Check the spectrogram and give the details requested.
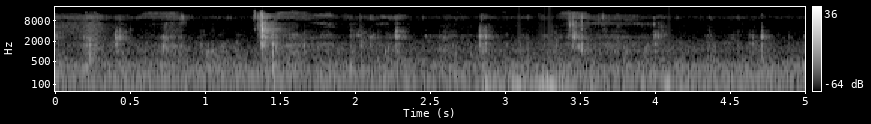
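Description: Close-miked chewing of a mouthful of leafy salad and shrimp, with a few sharp wet mouth clicks and a low thump about three seconds in.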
